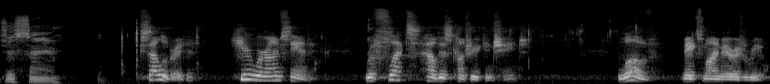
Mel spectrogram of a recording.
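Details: Adult speaker; speech.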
